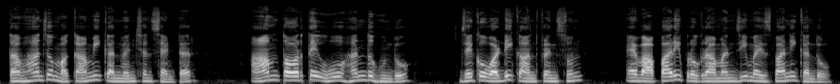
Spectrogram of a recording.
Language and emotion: Sindhi, neutral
